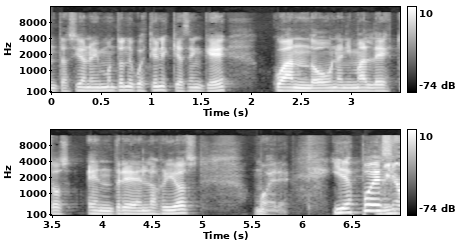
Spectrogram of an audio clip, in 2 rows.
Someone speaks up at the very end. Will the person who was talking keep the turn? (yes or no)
yes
